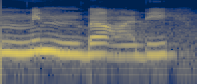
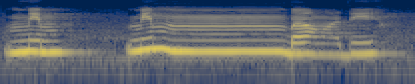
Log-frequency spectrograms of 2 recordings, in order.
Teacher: tidak lagi min, nggak boleh min ba'di, tetapi dia berganti menjadi huruf mim ba'di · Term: iklab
